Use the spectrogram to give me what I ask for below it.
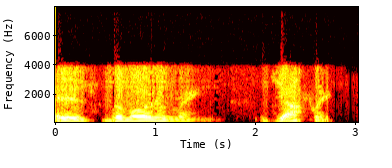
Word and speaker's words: Yahweh: And so the scripture tells us, it is the Lord who reigns, Yahweh, sometimes pronounced Jehovah.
